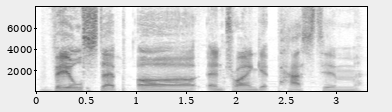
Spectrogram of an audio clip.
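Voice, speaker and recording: A man's voice: medium pitch, slow pace, pushed and bright. A man playing a tabletop game, casually describing what his character does.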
